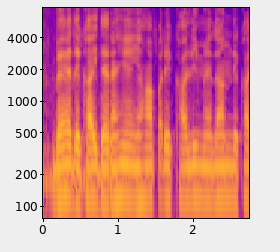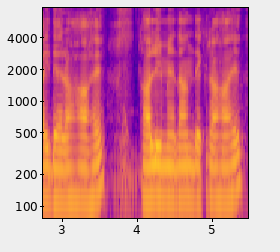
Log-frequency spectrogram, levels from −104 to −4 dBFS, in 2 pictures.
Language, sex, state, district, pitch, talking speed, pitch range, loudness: Hindi, male, Rajasthan, Churu, 120 Hz, 205 wpm, 115-125 Hz, -24 LUFS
